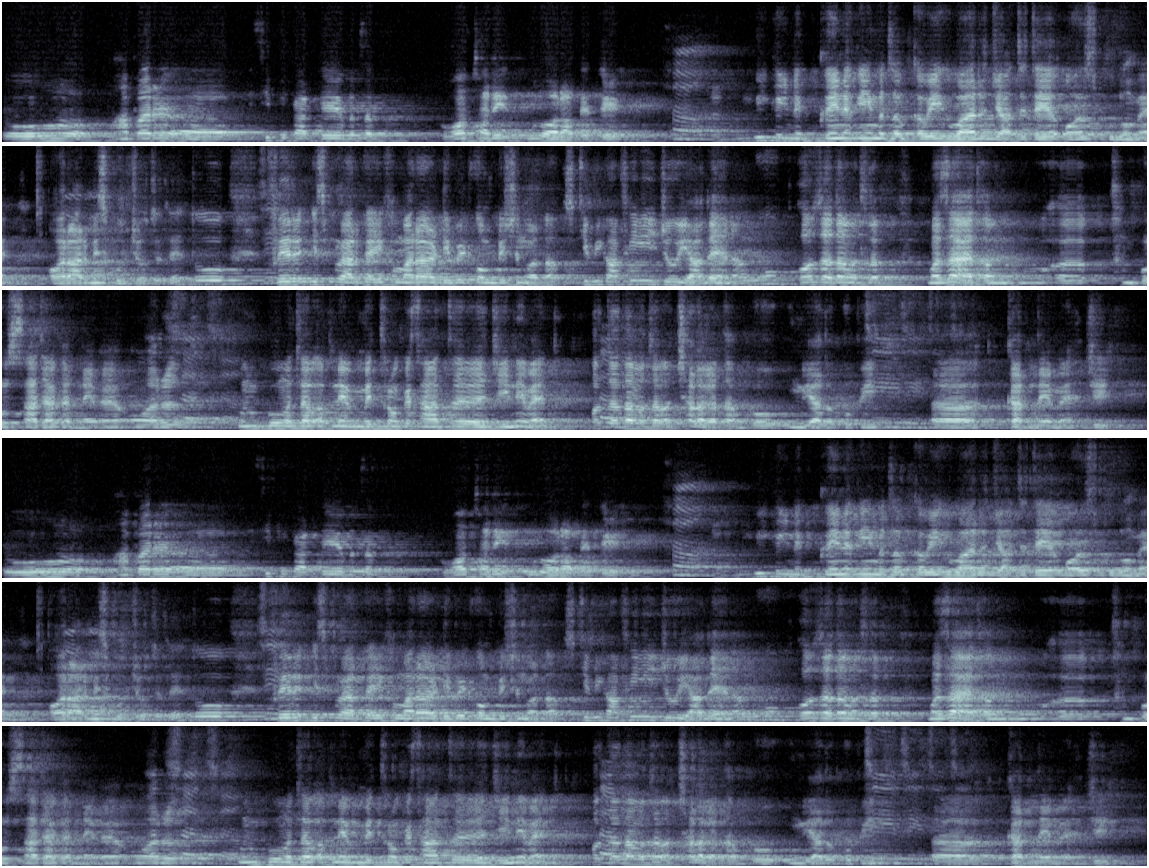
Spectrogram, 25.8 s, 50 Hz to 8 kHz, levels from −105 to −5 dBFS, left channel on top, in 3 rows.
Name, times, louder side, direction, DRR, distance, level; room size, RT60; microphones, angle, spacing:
voice 1, 0.0-1.7 2.2-2.8 3.3-4.6 5.5-8.6 8.9-15.2 15.5-18.5 18.9-21.3 21.7-23.7 24.1-25.5, left 3 dB, 75° left, 2 dB, 3.2 m, -30 dB
voice 2, 5.0-5.4 9.0-9.4 10.4-10.8 18.2-19.0 21.7-22.0 23.5-24.5, right 1 dB, 5° right, 0 dB, 5.6 m, -43 dB
25.0 x 22.5 x 8.5 m, 1.4 s
head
